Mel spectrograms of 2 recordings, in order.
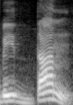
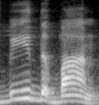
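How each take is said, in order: First: The b is dropped and the d is doubled. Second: The b sound is pronounced after the d. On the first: The speaker calls it right. "দ দুইবার উচ্চারিত হয়েছে" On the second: The speaker calls it wrong. "বিদবান না হয়ে"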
